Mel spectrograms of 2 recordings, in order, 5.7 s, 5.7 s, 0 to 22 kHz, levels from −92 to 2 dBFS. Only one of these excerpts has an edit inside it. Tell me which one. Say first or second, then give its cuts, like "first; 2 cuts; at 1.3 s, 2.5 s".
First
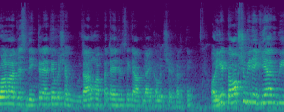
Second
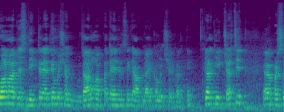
second; 1 cut; at 4.1 s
